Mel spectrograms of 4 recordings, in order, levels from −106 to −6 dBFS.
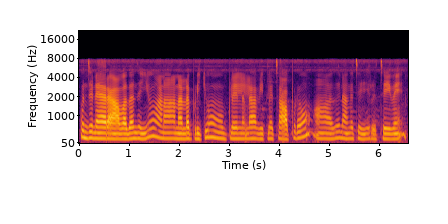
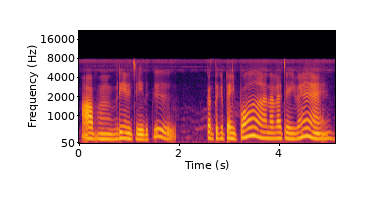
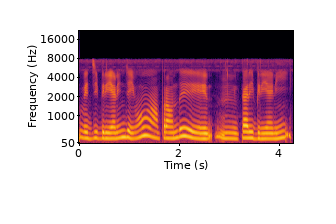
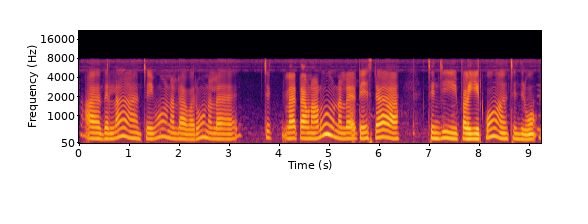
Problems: constant background noise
